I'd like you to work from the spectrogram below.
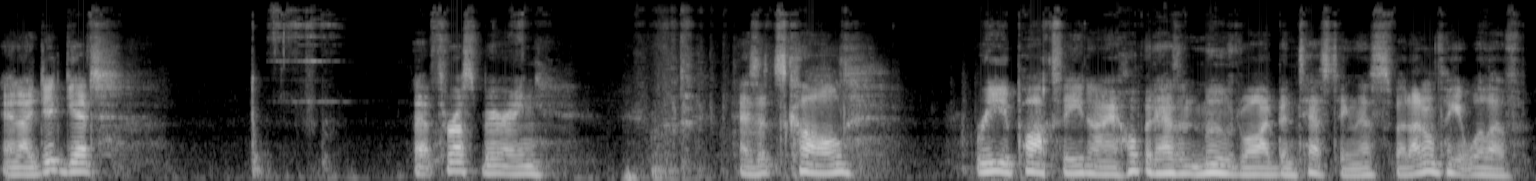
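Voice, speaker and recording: A man's voice: medium pitch, a little slow, pauses often, fairly bright tone, slight background noise. Casual man talking through a repair. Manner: informal, thinking aloud. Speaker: repair vlogger and host. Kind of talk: casual workbench repair commentary. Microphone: backup microphone, not the usual audio recorder.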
